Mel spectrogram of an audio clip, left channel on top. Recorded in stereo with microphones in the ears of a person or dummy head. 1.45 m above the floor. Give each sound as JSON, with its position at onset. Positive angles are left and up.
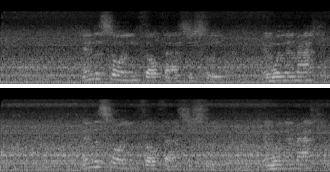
{"t": 0.8, "sound": "a man speaking", "side_deg": -45, "distance_m": 4.5}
